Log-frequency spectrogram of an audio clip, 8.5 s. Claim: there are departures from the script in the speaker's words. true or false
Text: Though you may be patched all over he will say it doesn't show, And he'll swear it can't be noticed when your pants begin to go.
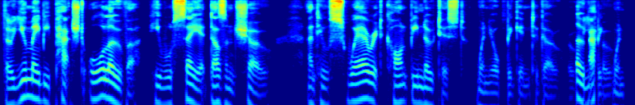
true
